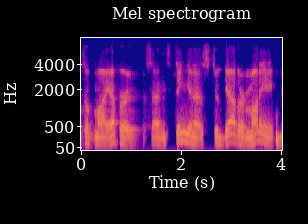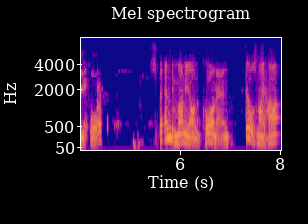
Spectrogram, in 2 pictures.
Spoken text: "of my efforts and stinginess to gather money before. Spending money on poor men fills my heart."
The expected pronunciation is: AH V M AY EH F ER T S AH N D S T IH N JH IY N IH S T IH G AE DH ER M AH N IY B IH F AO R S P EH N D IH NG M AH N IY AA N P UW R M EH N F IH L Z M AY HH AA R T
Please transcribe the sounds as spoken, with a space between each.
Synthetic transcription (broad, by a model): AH V M AY EH F ER T S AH N S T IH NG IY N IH S T IH G AE DH ER M AH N IY B IH F AO R S P EH N D IH NG M AH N IY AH N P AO R M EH N F IH L Z M AY HH AA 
